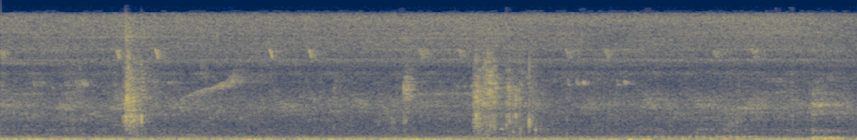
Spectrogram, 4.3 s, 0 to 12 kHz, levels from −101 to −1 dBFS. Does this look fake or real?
real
